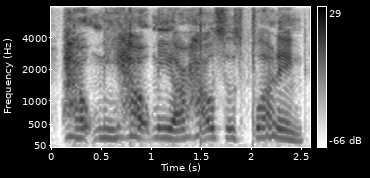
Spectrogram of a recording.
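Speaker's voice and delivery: imitating mom begging the neighbors; desperate plea. Imitating mom begging the neighbors across the street for help.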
